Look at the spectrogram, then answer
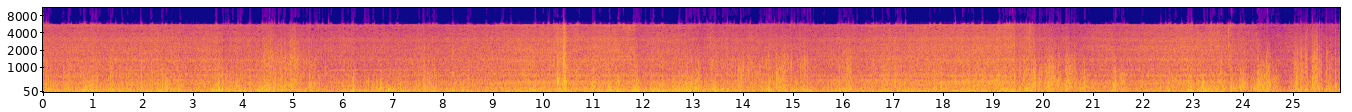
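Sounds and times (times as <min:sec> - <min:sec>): diesel engine running: 0:00.0 - 0:25.9.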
